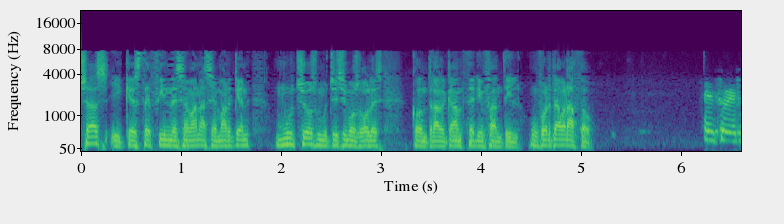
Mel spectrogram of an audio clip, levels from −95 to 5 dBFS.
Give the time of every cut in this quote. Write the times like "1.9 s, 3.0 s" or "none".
none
